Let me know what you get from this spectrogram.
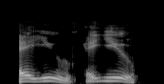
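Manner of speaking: put-on shrill, high old woman voice, calling out. Game master narrating as the players near the trees, shrill woman calling out. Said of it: "you hear the voice of a shrill woman calling".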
